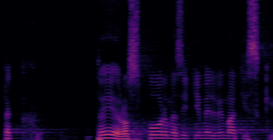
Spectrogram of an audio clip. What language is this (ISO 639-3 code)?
ces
